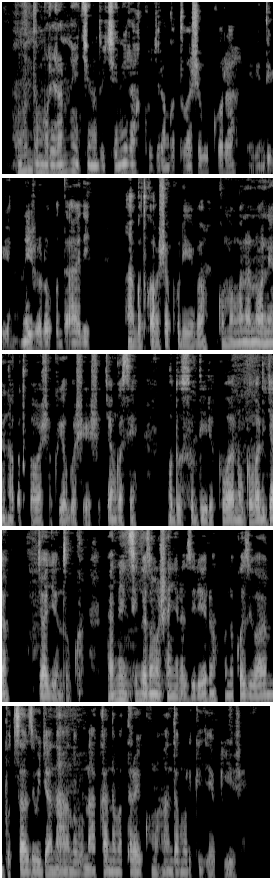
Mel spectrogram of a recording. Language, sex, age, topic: Kinyarwanda, female, 25-35, government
